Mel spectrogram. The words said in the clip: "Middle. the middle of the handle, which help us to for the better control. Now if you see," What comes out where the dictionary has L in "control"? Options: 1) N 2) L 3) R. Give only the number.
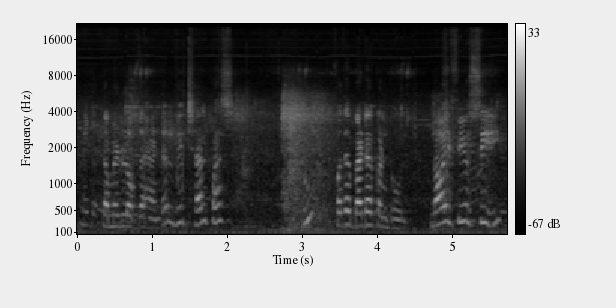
2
